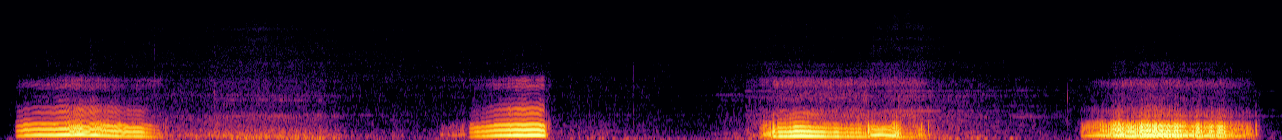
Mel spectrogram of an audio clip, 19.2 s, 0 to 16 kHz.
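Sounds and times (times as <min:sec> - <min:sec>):
European badger Meles meles growling: 0:00.2 - 0:05.1, 0:06.6 - 0:08.3, 0:11.2 - 0:14.2, 0:16.2 - 0:19.0.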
